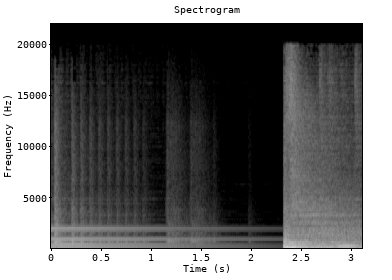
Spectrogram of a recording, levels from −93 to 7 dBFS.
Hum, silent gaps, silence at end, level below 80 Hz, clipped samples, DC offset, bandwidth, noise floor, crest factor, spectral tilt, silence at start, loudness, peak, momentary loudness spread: none; none; 0 s; -32 dBFS; under 0.1%; under 0.1%; over 20 kHz; -54 dBFS; 22 dB; -6 dB/octave; 0 s; -24 LUFS; -4 dBFS; 22 LU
